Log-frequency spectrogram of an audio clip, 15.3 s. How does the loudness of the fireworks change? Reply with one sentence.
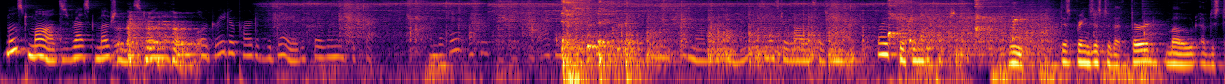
The volume of the fireworks stays about the same.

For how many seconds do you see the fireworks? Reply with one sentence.
You can hear the fireworks for 6 seconds altogether.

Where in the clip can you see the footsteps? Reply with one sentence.
You can hear the footsteps from 3.1 to 14.4 s.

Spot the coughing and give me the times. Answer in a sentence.
You can hear the coughing from 1.4 to 2.4 s, from 7.0 to 7.9 s and from 11.1 to 12.8 s.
